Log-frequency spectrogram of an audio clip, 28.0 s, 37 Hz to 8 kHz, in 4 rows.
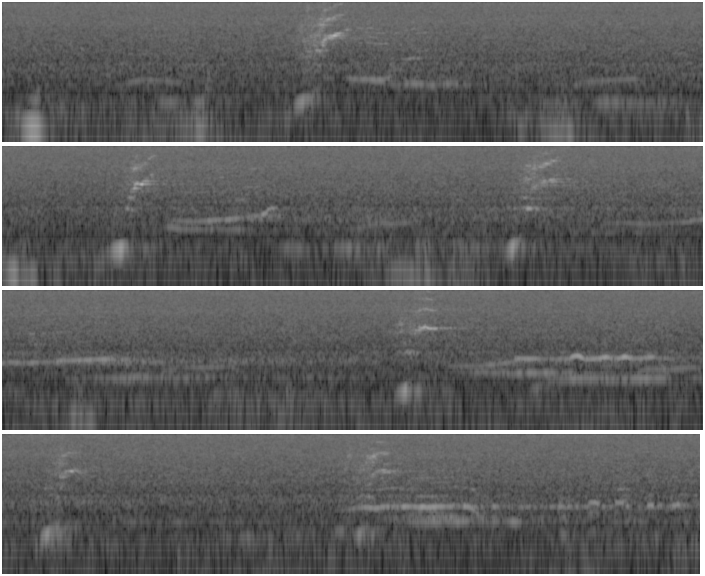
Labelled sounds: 3.2	3.5	humpback whale, 1.8 to 2.5 kHz
8.3	8.6	humpback whale, 1.7 to 2.2 kHz
12.4	12.7	humpback whale, 1.9 to 2.3 kHz
18.1	18.5	humpback whale, 1.6 to 2.1 kHz
21.6	21.9	humpback whale, 1.7 to 2.1 kHz
24.8	25.0	humpback whale, 1.8 to 2.0 kHz

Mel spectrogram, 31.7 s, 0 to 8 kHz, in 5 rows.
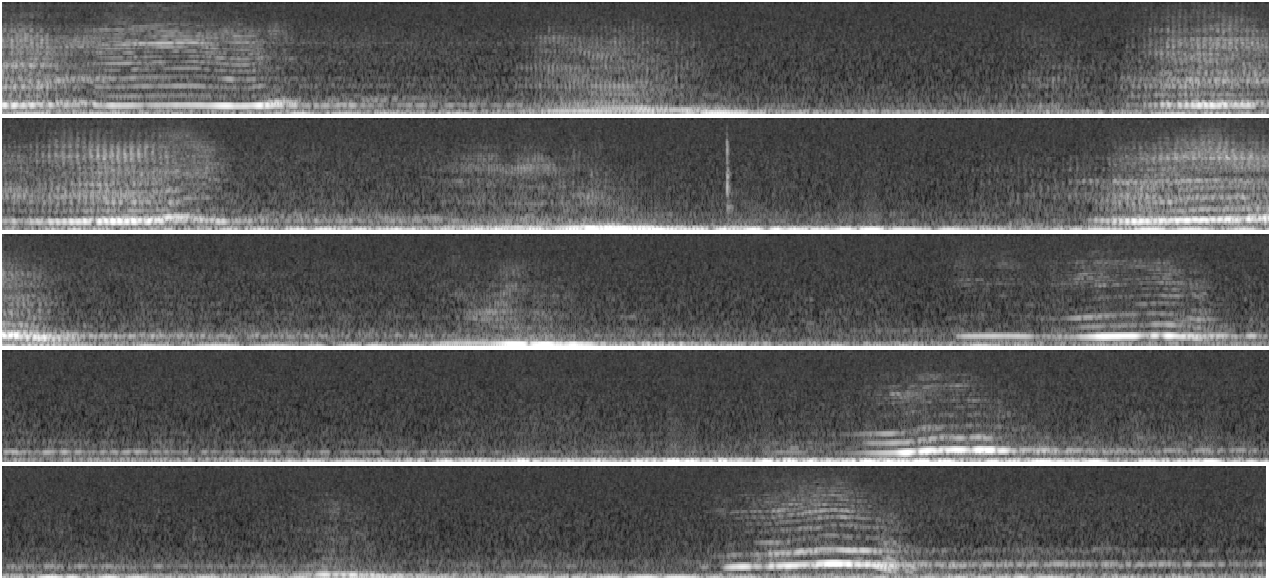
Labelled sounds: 0.0	1.4	humpback whale, 0.86 to 6.7 kHz
2.6	2.9	humpback whale, 2.8 to 3.0 kHz
5.9	7.5	humpback whale, 1.4 to 3.3 kHz
11.6	12.6	humpback whale, 0.80 to 2.9 kHz
17.9	18.6	humpback whale, 0.80 to 3.9 kHz
23.3	23.9	humpback whale, 0.80 to 3.1 kHz
28.9	29.8	humpback whale, 0.80 to 4.0 kHz

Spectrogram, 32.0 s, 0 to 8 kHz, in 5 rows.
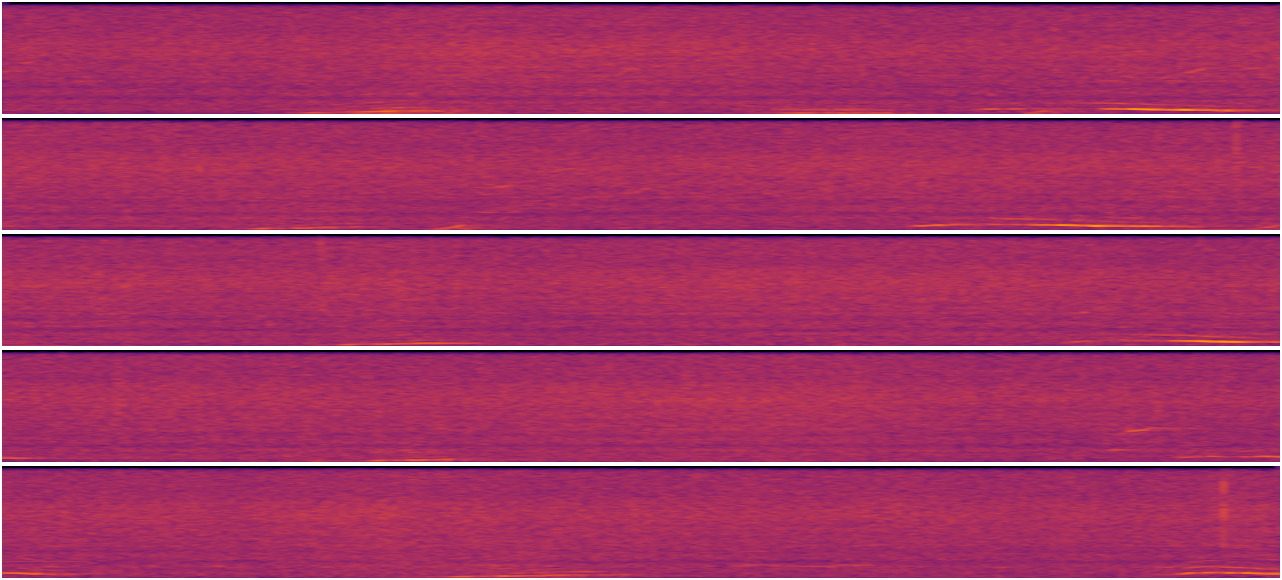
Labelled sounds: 5.4	5.7	humpback whale, 0.78 to 0.84 kHz
11.3	11.7	humpback whale, 0.78 to 0.91 kHz
18.5	18.8	humpback whale, 0.78 to 0.88 kHz
24.8	25.1	humpback whale, 2.2 to 2.5 kHz
29.2	29.5	humpback whale, 0.84 to 1.0 kHz
31.5	31.8	humpback whale, 0.78 to 0.91 kHz

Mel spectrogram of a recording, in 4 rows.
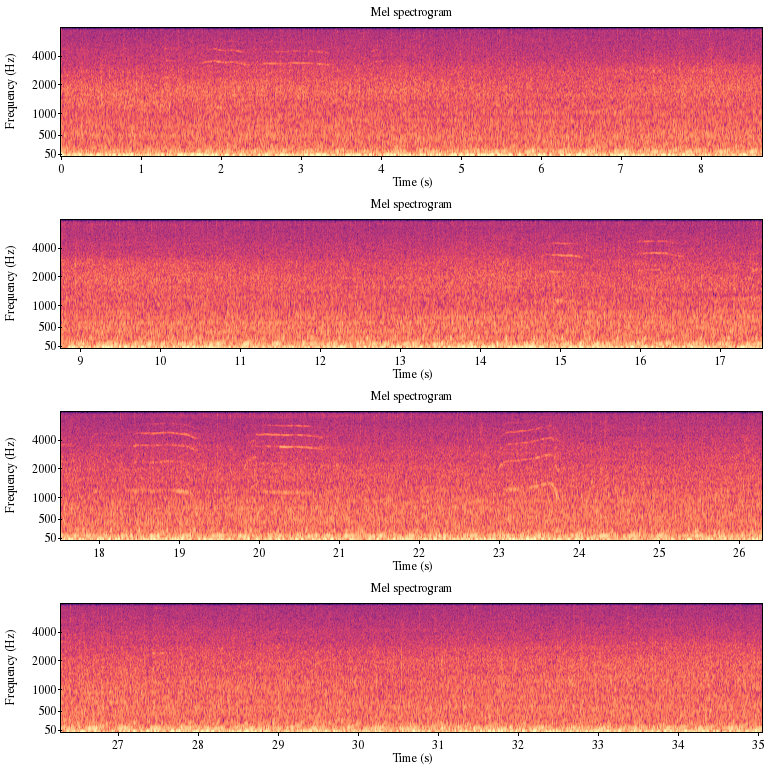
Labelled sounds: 1.2	3.5	killer whale, 1.6 to 6.1 kHz
3.8	4.1	killer whale, 2.1 to 5.1 kHz
14.7	15.4	killer whale, southern resident, call S16, 0.85 to 6.1 kHz
15.8	16.6	killer whale, southern resident, call S16, 1.4 to 5.2 kHz
17.3	17.6	killer whale, 1.8 to 5.1 kHz
18.3	19.3	killer whale, southern resident, 0.64 to 6.2 kHz
19.7	21.0	killer whale, southern resident, call S16, 0.77 to 6.5 kHz
22.9	23.9	killer whale, 0.56 to 7.5 kHz

